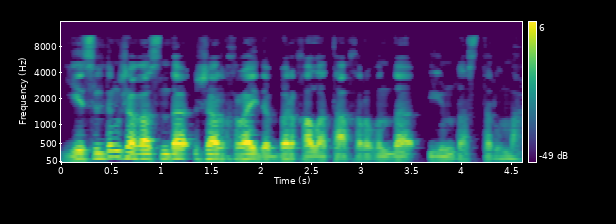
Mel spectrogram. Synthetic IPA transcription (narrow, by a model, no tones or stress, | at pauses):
je̞sɪld̪ɪŋʒɑʁɑsənd̪ɑʒɑɾqəɾɑjd̪əbɪɾqʰɑlˠɑt̪ʰɑ̰qəɾə̰bənd̪ɑʊjəmd̪ɑ̰st̪əɾə̰lˠmɑ̰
